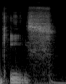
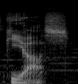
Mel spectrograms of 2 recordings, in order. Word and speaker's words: Geass: always just pronounced it geese, like the animal. Okay, let's check this one out. Anime, in anime, gi like geese, Geass. Okay, so it's Geass.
